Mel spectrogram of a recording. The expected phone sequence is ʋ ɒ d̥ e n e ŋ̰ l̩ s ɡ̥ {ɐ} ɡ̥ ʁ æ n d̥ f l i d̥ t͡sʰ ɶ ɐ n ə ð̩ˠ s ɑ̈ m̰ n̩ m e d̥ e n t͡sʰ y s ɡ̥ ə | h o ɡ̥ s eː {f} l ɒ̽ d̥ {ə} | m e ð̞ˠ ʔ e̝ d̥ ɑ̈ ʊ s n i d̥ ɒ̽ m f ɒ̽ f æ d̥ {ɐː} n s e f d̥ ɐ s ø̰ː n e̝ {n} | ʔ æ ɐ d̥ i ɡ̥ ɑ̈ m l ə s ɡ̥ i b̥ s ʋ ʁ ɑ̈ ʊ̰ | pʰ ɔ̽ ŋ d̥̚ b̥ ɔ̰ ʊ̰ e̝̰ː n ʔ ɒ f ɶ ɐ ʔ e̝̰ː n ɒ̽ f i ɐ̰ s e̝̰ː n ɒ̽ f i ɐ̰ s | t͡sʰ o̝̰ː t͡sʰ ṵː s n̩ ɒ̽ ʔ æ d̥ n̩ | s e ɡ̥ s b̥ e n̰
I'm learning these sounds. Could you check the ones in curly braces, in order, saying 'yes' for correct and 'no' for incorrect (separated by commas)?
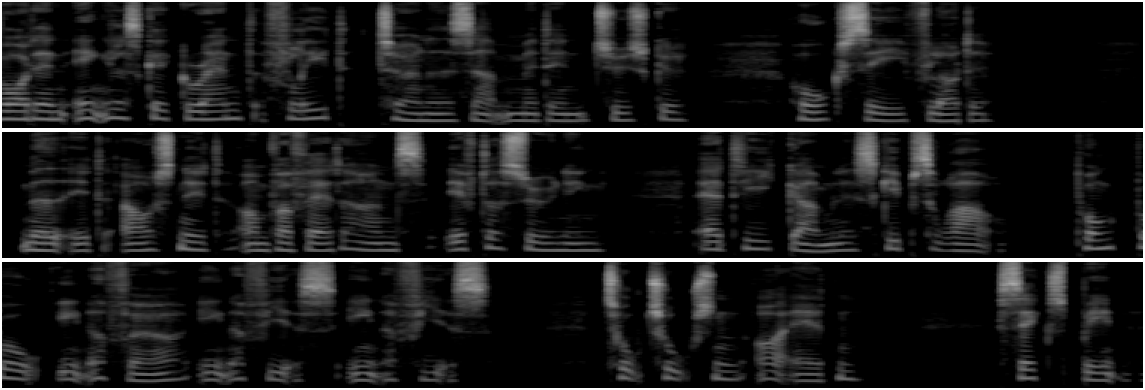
no, yes, yes, yes, no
